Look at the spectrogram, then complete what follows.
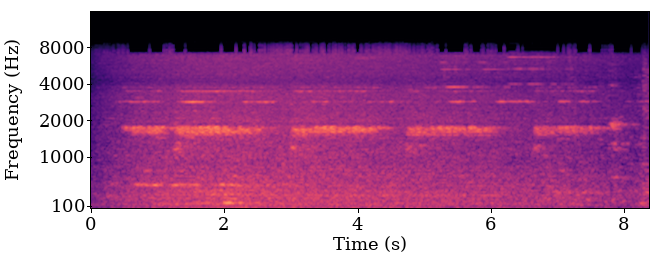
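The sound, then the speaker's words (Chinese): A Taipei Metro train's door-closing warning: a steady, high-pitched repeating tone sounds in four long pulses over constant rumbling rail noise, with no talking. “这个声音是 A 桃园捷运关门提示音，B 台北捷运关门提示音，C 台北捷运到站提示音呢？”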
